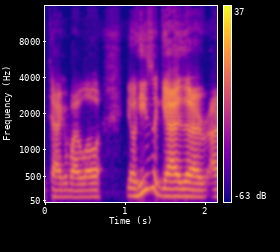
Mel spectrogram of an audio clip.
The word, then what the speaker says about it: Tagovailoa: Maryland is a team led by Tagovailoa, I believe is how you say his name, Tagovailoa.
